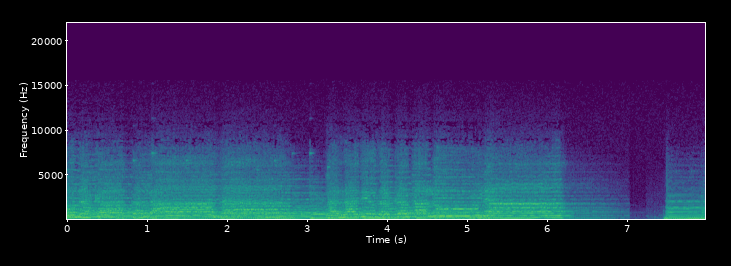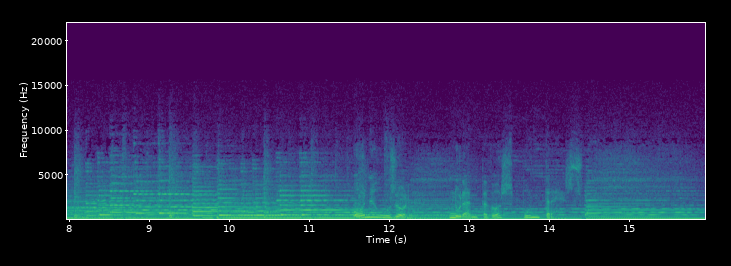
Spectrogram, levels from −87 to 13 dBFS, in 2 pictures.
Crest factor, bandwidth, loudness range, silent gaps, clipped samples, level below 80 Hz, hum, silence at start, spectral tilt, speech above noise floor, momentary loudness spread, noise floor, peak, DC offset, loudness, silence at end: 12 dB; 10 kHz; 4 LU; none; under 0.1%; -32 dBFS; none; 0 s; -6 dB/octave; 33 dB; 6 LU; -49 dBFS; -4 dBFS; under 0.1%; -16 LUFS; 0 s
